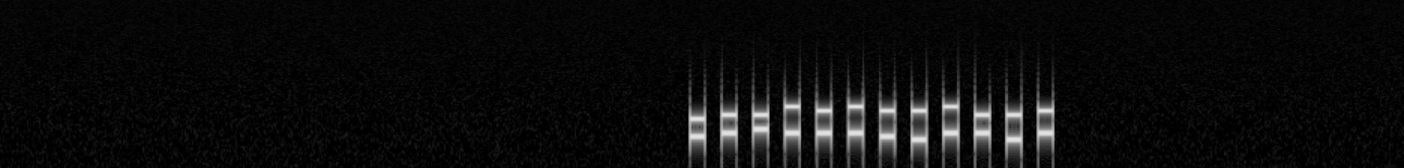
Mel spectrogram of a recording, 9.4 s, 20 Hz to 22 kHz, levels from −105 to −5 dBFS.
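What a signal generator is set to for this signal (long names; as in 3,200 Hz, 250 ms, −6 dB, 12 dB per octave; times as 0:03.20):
touch tones "480C9C63C829", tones 100 ms, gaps 111 ms, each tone −16 dBFS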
